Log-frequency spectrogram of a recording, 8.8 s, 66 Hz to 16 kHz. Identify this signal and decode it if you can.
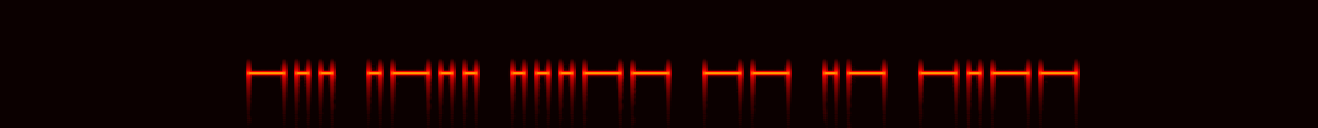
Morse code, heard as a keyed tone, about 16 wpm, 700 Hz. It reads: DL3MAY
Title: DXCC-100 Call Signs - 6 Characters - Repeated 3x - 15wpm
